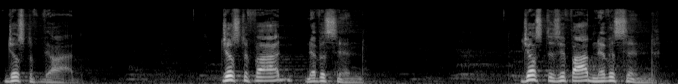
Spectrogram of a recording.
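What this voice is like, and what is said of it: Imitating Billy Graham's North Carolina accent. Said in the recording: “I like the way Billy Graham says it ... that may not be a very good North Carolina accent”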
